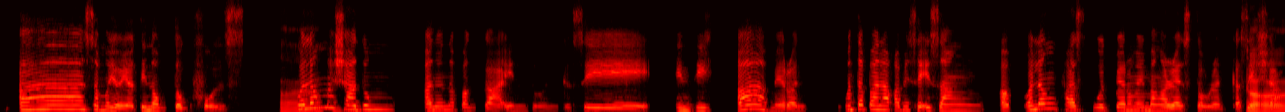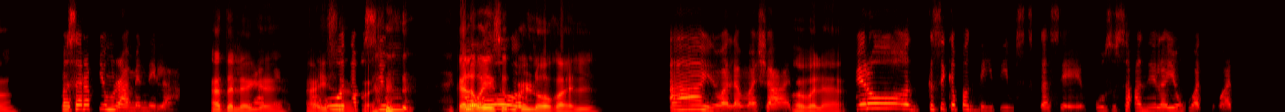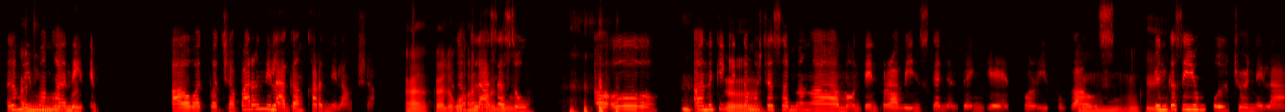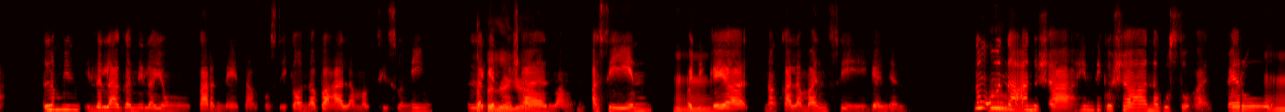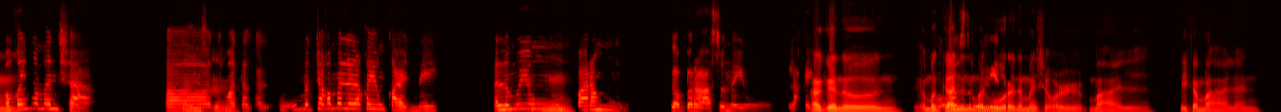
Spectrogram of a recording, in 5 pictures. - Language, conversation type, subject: Filipino, unstructured, May napuntahan ka na bang lugar na akala mo ay hindi mo magugustuhan, pero sa huli ay nagustuhan mo rin?
- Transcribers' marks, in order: chuckle; other background noise; tapping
